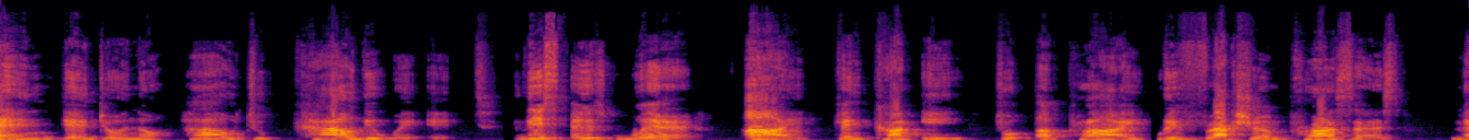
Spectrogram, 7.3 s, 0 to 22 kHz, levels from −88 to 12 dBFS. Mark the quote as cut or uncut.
uncut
